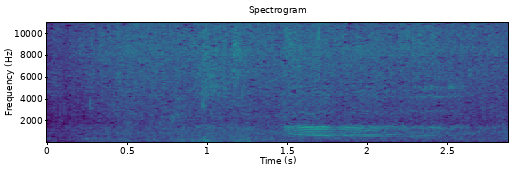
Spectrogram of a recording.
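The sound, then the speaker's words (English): Steady, dense rain pours down at night with a constant hiss and a low rumble underneath, while a brief wavering tonal whine rises and fades midway through. “Later that night, Owen is sitting under a stone archway, sheltering from the rain, staring into space.”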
